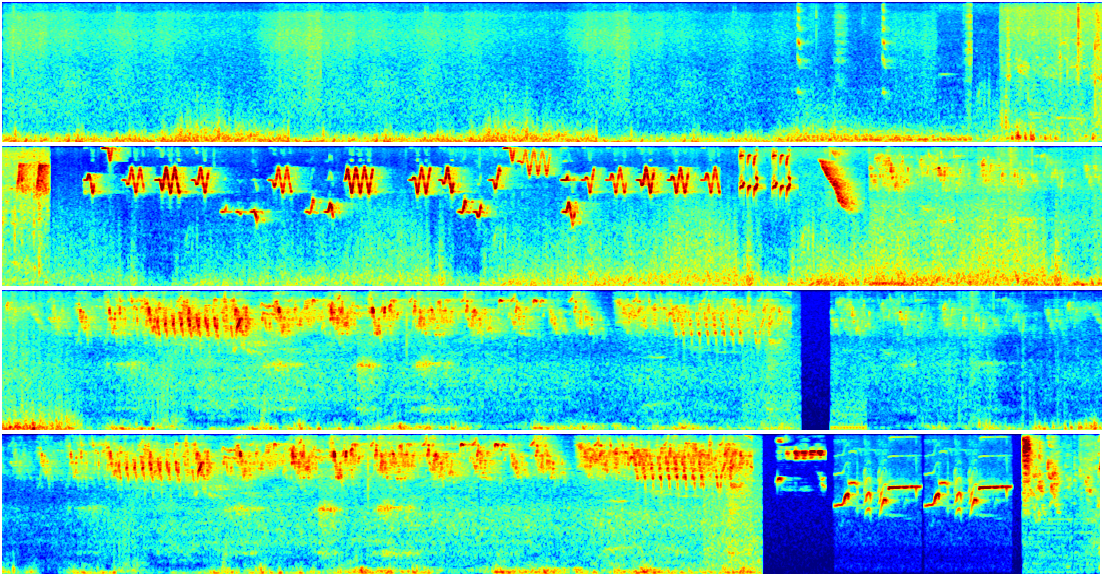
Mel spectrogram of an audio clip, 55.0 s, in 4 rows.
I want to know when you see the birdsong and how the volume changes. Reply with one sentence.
You can hear the birdsong from 9.6 to 54.9 s, getting quieter then louder.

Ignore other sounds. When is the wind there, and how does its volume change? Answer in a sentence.
You can hear the wind from 0.0 to 28.6 s, getting quieter then louder.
